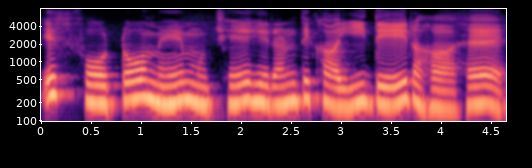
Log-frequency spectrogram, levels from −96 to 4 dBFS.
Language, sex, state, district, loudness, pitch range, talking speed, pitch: Hindi, female, Madhya Pradesh, Katni, -15 LUFS, 190-220 Hz, 115 wpm, 200 Hz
